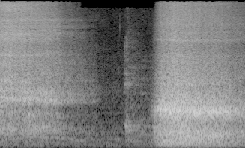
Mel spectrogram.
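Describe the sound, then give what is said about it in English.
A group of people takes a deep breath together: a soft, airy rush fades to near silence, then a louder, breathy swell of many breaths rises and lingers. “Would you take a deep breath with me?”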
